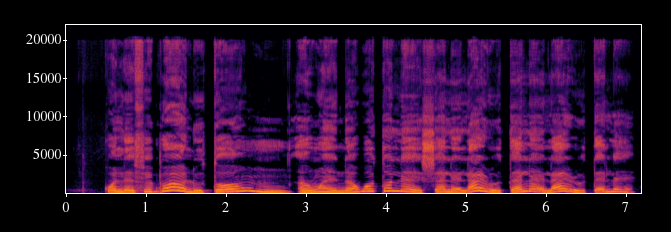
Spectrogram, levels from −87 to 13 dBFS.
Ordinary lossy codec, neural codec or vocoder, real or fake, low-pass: none; vocoder, 48 kHz, 128 mel bands, Vocos; fake; none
